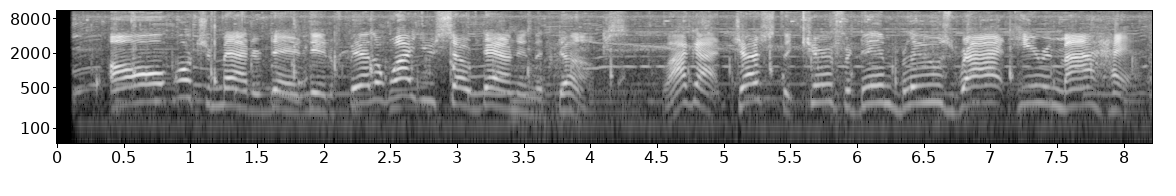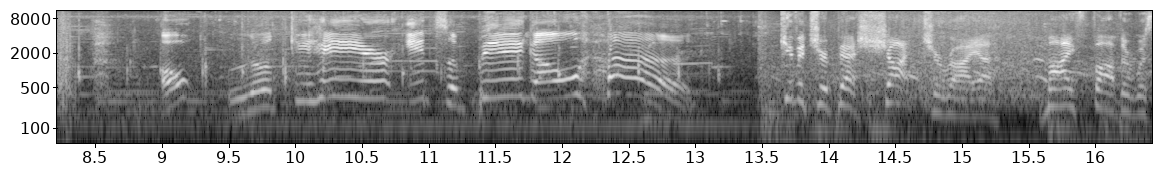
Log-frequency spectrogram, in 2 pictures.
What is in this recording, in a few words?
Animation; Animation Demo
